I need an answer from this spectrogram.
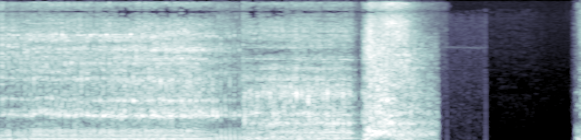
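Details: Tiger roaring: a deep, rumbling, continuous roar held for about four seconds, rich in low tones, with a brief break near the end before it stops abruptly into silence.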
